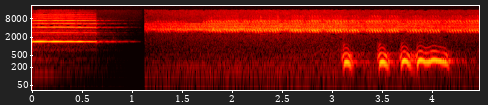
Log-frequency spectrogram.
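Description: Night ambience: a steady high chirring of crickets, joined near the end by an owl hooting several times in quick succession. In the first second the last notes of a musical cue fade out.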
